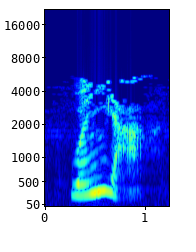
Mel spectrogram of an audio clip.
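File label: "文雅", Mandarin Chinese; chinese flashcards; hsk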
